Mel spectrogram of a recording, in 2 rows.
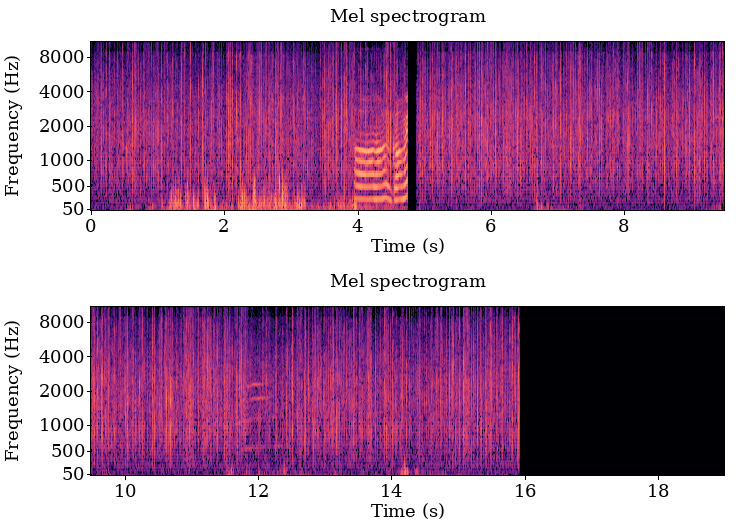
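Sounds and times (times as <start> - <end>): rain falling: 0.0 - 16.0
dull low bumps: 0.6 - 4.0.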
